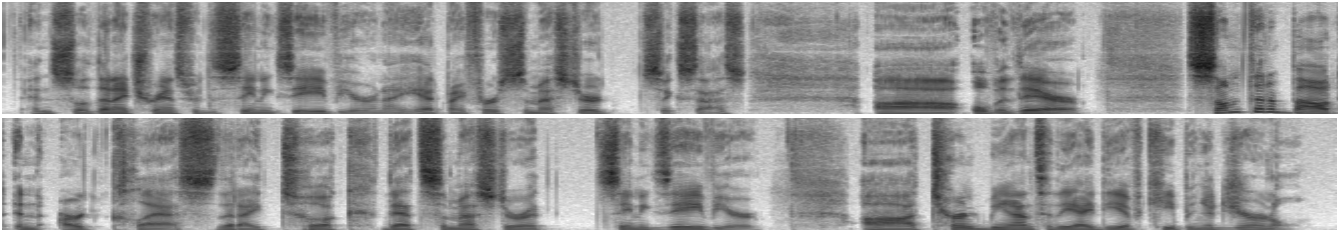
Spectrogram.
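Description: In a Chicago accent, the speaker goes at a moderate pace with ordinary pitch variation, the sound dry and close with no echo on a very clean recording with a silent background. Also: man, medium pitch for a man. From US Midwest, Chicago Southwest side. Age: 50s. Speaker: high school English teacher. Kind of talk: casual interview conversation.

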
